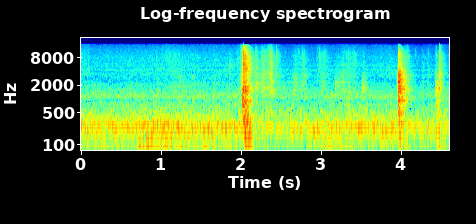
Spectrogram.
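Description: Plastic rice paddle clacking against a metal pot and a stainless-steel plate while cooked rice is scooped out and served: two sharp knocks about two seconds apart, with a lighter tap just after the second.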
